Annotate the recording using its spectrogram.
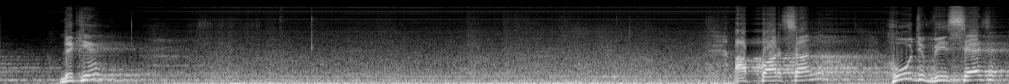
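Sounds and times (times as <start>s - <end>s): faint hum: 0.0s - 10.0s
low rumbling noise: 0.0s - 10.0s.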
